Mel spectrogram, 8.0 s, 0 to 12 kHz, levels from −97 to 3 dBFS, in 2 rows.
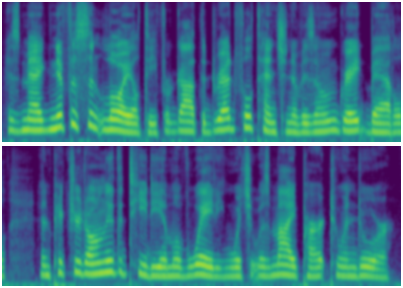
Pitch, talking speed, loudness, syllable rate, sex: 190 Hz, 195 wpm, -18 LUFS, 5.4 syllables/s, female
